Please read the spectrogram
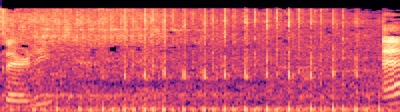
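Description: Motorcycle engine running low-pitched and steady as the bike rides close past.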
